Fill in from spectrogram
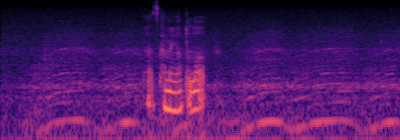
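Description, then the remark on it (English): A lawnmower engine drones steadily in the background with a rhythmic, slightly pulsing hum, while a person speaks briefly over it partway through. “You can probably now hear the lawnmower this Aquarius transmission has been quite interrupted, funnily enough.”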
